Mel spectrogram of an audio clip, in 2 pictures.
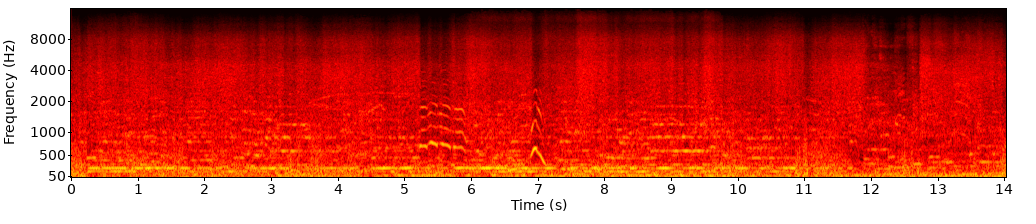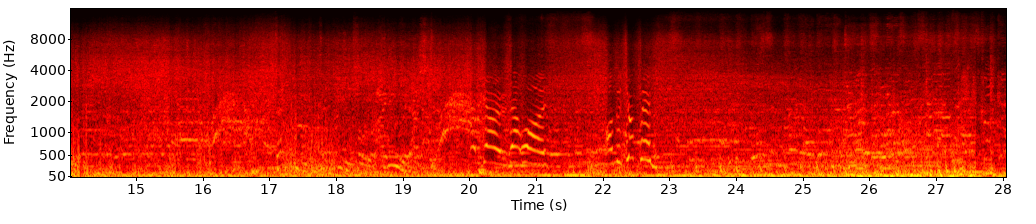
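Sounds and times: fairground ride music: 0.0s - 28.0s
wind rushing over microphone: 0.0s - 28.0s.

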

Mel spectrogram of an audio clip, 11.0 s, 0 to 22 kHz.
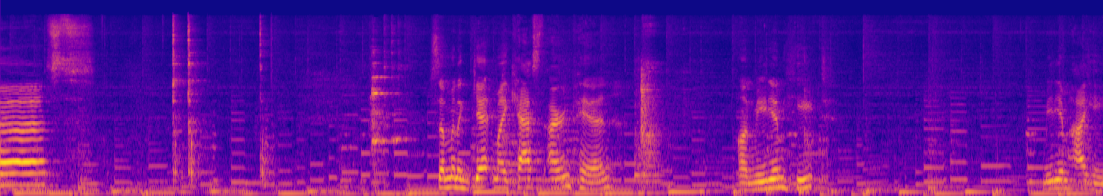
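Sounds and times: plucked guitar music: 0.6s - 11.0s
whisk clinking glass bowl: 3.7s - 4.1s.

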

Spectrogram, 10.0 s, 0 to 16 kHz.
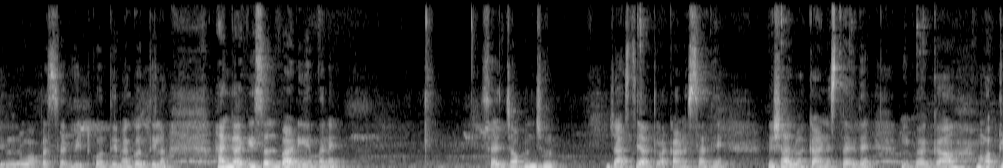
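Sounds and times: woman talking: 0.0s - 3.5s, 4.7s - 10.0s.

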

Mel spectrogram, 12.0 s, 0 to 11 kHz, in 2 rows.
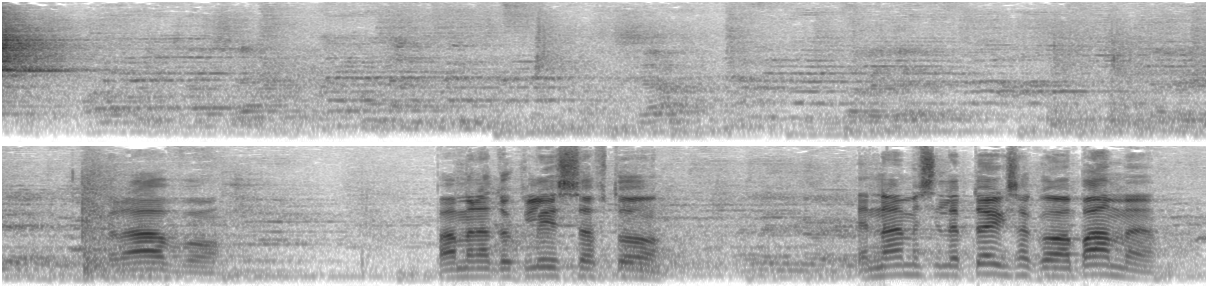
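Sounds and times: sharp metal clank: 0.0s - 0.4s
background music: 0.0s - 12.0s
voices echoing: 0.0s - 12.0s.

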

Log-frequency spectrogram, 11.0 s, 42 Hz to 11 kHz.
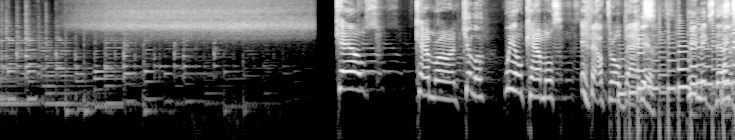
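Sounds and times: snake hissing: 1.0s - 4.8s.

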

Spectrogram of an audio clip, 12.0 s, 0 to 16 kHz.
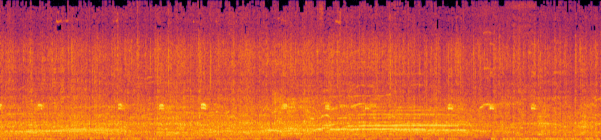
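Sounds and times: stadium crowd cheering: 0.0s - 12.0s
whoops and whistles: 0.6s - 1.1s, 5.5s - 10.0s.

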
